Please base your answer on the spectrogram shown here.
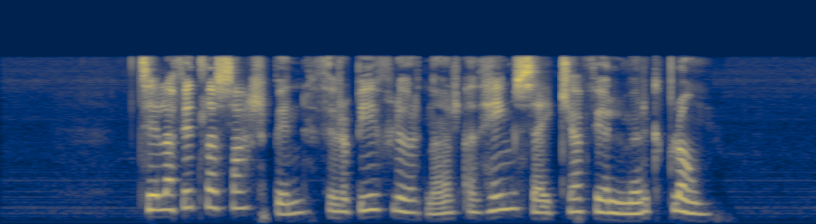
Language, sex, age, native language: Icelandic, female, 18-19, Icelandic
